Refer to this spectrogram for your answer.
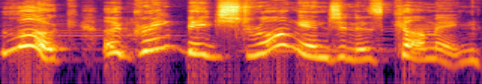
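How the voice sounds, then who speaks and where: Putting on a character voice, a man speaks in an extremely high pitch at a fairly slow pace. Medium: read story.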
